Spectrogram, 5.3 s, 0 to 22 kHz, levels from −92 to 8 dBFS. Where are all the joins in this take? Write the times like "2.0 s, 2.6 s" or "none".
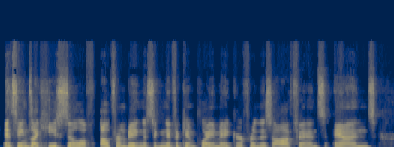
1.4 s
